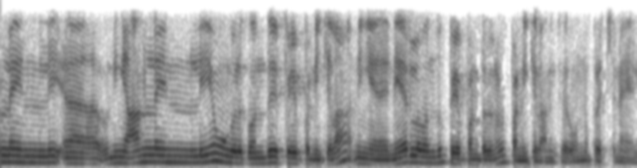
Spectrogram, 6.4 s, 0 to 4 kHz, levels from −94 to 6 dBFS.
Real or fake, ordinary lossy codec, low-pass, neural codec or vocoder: real; AAC, 32 kbps; 3.6 kHz; none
